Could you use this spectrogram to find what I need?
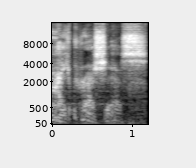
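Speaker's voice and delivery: very quiet, breathy, barely voiced whisper. Trying to remember how Gollum sounded: Gollum voice. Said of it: "Gollum was like that".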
